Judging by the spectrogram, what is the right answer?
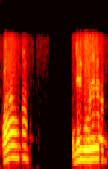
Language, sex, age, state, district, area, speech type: Malayalam, male, 30-45, Kerala, Alappuzha, rural, conversation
